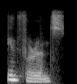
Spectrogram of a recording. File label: "inference", Indian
